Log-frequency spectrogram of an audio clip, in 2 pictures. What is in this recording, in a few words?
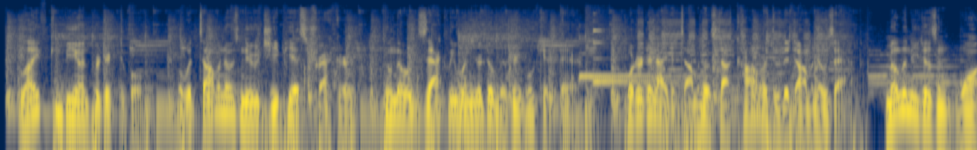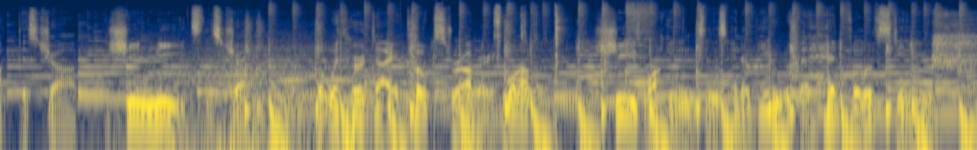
Commercial, Male voices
